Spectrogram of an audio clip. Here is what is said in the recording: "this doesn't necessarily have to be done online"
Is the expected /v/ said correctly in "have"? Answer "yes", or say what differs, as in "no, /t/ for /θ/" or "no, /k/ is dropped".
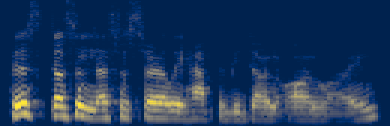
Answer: no, /f/ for /v/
